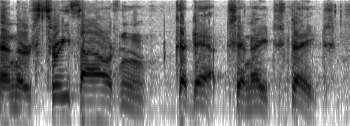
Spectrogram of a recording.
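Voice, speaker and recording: A man with an American accent at a fairly slow pace, amid noticeable background noise. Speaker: retiree telling life story. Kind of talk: interview storytelling. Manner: halting.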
